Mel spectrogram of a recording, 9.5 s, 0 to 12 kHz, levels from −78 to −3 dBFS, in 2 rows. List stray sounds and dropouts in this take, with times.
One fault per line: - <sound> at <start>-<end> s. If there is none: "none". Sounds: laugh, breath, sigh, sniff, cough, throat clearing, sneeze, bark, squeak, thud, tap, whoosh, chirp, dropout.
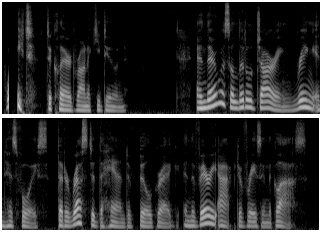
- dropout at 0.1-0.2 s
